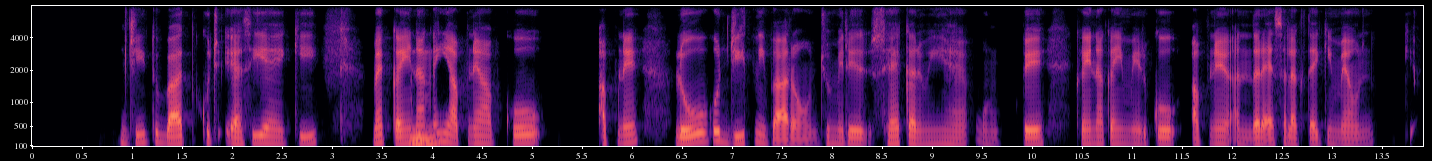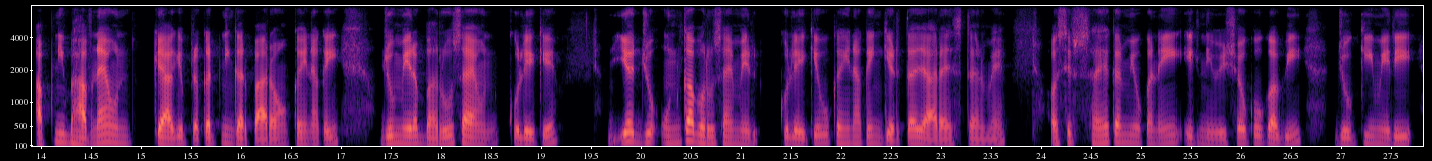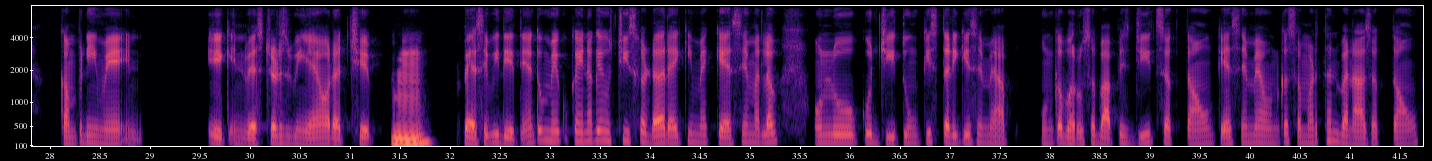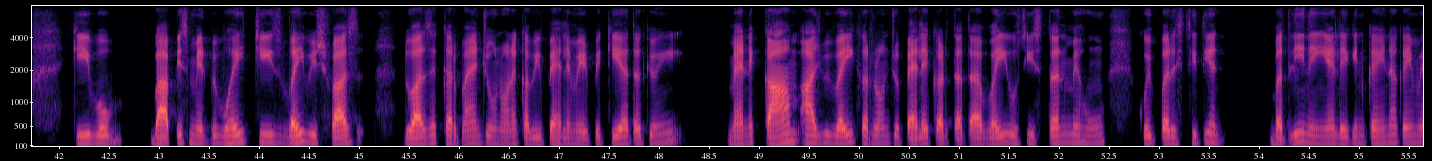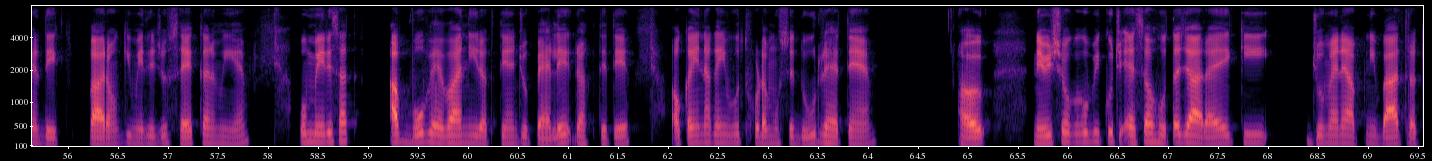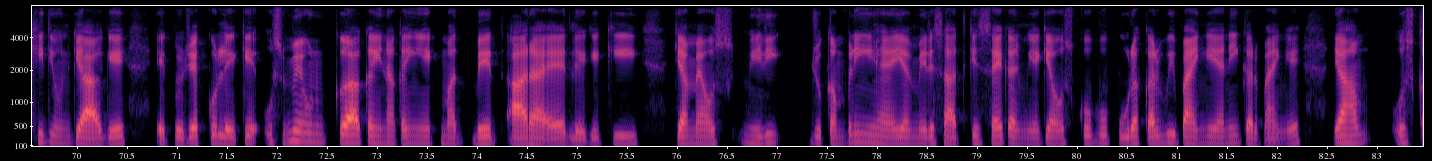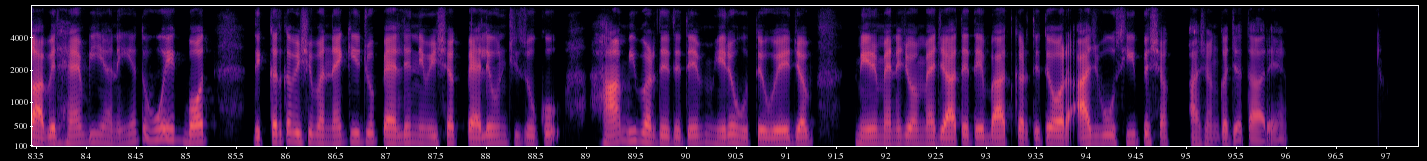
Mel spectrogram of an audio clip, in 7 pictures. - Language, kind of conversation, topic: Hindi, advice, सहकर्मियों और निवेशकों का भरोसा और समर्थन कैसे हासिल करूँ?
- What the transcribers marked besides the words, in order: in English: "इन्वेस्टर्स"; in English: "प्रोजेक्ट"; in English: "मैनेजर"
